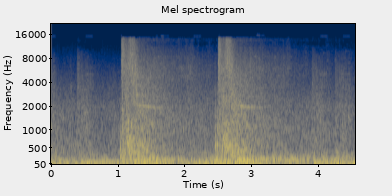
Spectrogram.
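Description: A sudden blast bursts with a loud crackle.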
